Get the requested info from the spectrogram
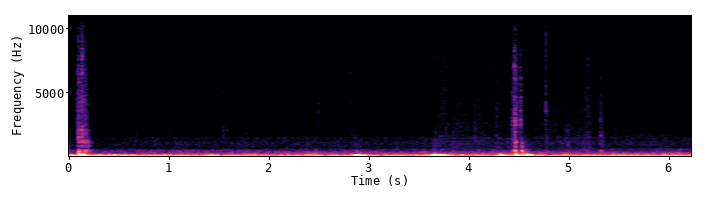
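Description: Subaru car running, heard from inside its cabin as a steady low rumble, with a sharp click just after the start and another about four and a half seconds in.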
